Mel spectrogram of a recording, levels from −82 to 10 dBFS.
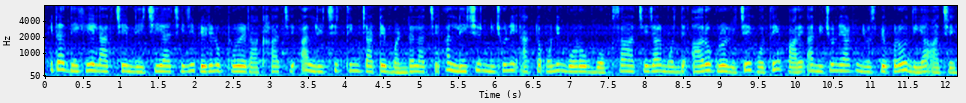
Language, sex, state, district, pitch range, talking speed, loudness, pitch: Bengali, female, West Bengal, Kolkata, 215-250 Hz, 175 wpm, -29 LUFS, 230 Hz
